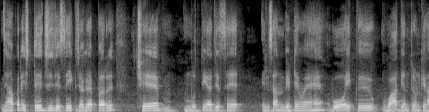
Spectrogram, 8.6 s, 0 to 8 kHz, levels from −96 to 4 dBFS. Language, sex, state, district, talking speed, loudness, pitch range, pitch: Hindi, male, Uttar Pradesh, Etah, 145 wpm, -19 LUFS, 140-150 Hz, 140 Hz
